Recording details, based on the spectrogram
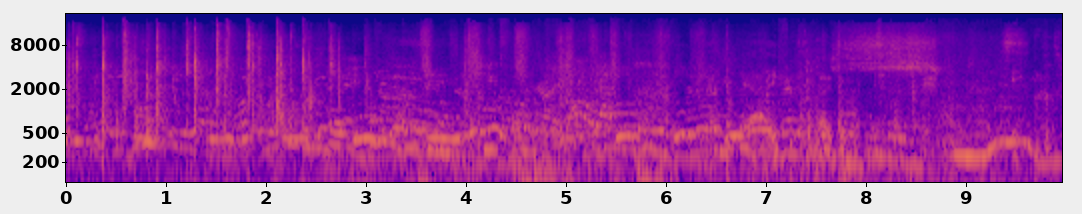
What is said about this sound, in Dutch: Applaus!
